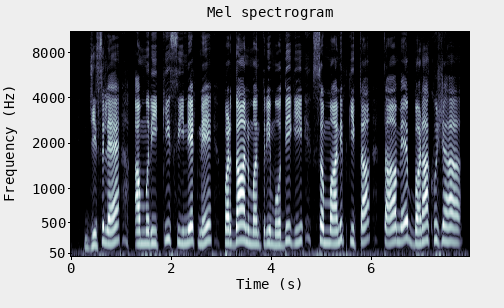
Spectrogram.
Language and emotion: Dogri, happy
